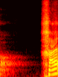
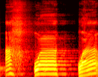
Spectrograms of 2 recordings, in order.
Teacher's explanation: huruf ini dibaca jelas tanpa dengung an ah WA ah WA ha kita lembutkan jangan samakan dengan Kho ha Lebih lembut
